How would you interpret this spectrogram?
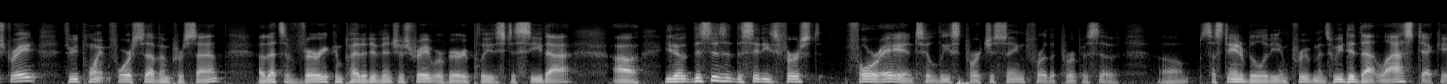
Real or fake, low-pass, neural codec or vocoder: fake; 7.2 kHz; codec, 16 kHz, 0.8 kbps, ZipCodec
